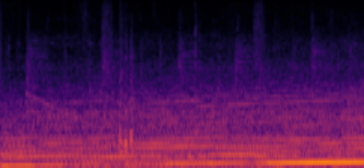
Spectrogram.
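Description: A Honda WR-V's engine drones loudly and steadily as the car accelerates, its pitch rising slightly and its volume swelling toward the end.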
